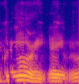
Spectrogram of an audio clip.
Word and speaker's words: Grimoire: Grimoire.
